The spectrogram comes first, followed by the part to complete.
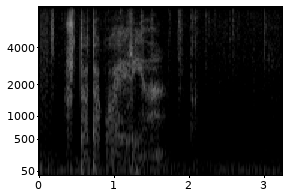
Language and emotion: Russian, neutral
